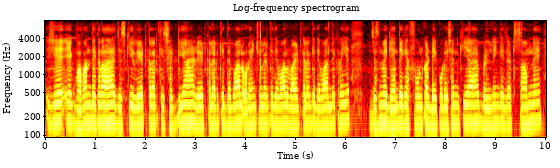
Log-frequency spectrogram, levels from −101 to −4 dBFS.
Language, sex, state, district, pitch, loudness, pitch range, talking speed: Hindi, female, Jharkhand, Jamtara, 155 Hz, -20 LUFS, 150-160 Hz, 225 wpm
